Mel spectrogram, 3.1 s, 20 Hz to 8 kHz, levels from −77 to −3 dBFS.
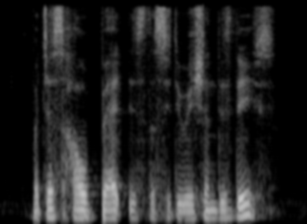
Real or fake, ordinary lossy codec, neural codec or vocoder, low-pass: real; AAC, 32 kbps; none; 7.2 kHz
